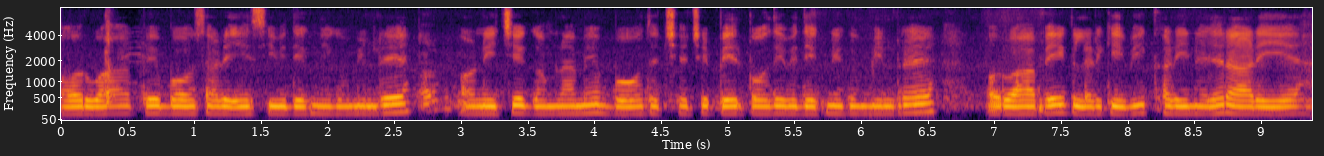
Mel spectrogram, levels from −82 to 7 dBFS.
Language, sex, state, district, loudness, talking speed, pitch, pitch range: Hindi, male, Delhi, New Delhi, -16 LUFS, 230 wpm, 145 Hz, 145-150 Hz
